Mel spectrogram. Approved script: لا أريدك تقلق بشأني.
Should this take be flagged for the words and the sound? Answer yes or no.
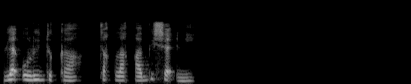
no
